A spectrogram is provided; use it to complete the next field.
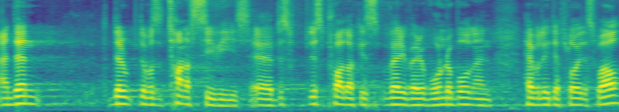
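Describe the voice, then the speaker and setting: Speaking at a fairly quick pace, a man with a non-native accent uses a medium pitch and monotone, flat intonation. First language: not English. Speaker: security researcher, conference speaker. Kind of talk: conference talk. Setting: stage with audience. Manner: hesitant, many fillers.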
